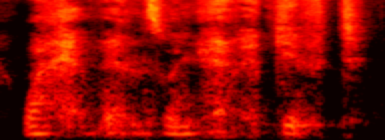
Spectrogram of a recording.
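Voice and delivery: soft whisper; hushed explanation. Retold or imitated. Elders telling her about her gift, soft whisper.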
